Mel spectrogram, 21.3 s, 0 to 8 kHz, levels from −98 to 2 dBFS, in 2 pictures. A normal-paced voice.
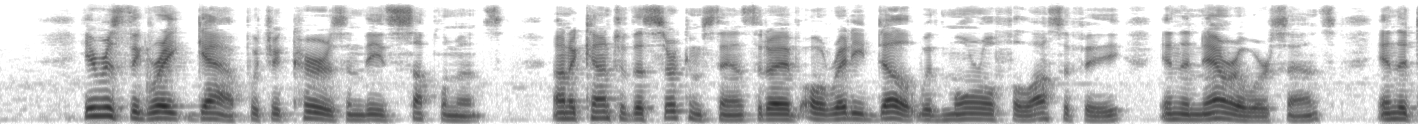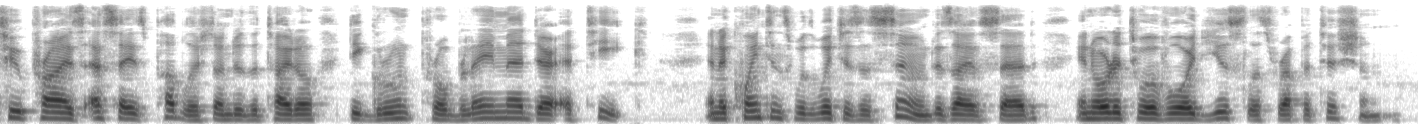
Yes: average, 160 wpm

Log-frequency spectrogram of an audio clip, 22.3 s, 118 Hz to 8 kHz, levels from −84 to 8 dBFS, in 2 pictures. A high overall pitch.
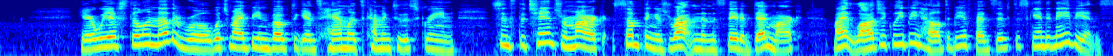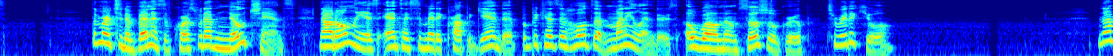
Yes: high, 230 Hz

